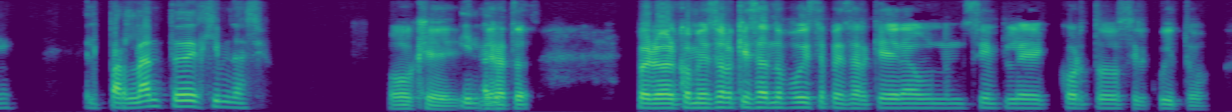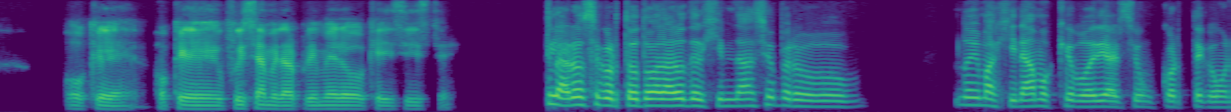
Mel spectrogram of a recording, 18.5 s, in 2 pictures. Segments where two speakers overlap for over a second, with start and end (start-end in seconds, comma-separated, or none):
none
